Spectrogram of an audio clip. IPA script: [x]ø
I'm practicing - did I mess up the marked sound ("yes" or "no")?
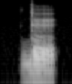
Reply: yes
